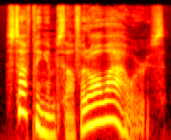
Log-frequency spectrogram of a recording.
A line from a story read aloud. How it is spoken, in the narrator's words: said the voice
